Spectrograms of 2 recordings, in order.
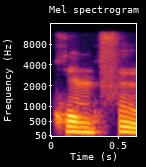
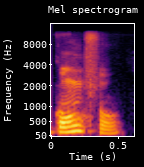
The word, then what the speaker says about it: Gong Fu: And we have confused the pronunciation. We call it Kung Fu rather than Gong Fu, as a lot of the martial arts world as it came to the West was influenced by Bruce Lee.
